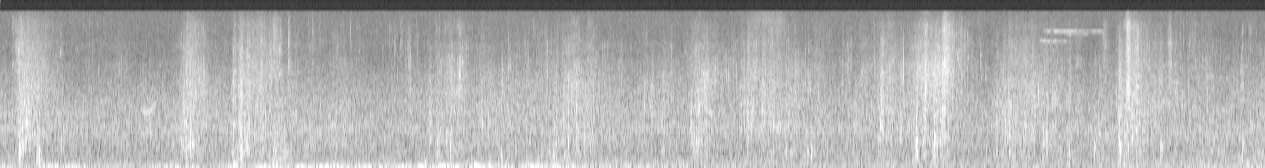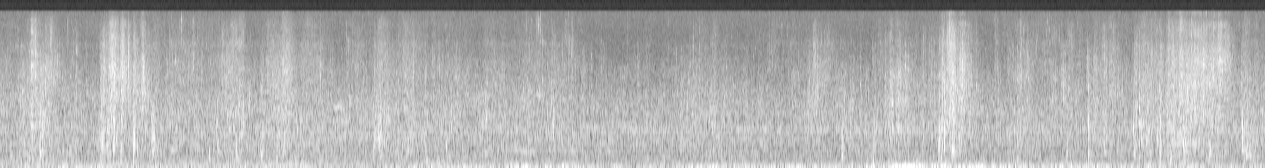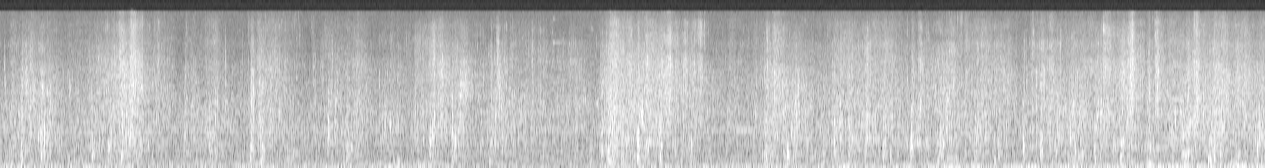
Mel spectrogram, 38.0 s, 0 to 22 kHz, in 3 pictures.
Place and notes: København K, København, Danemark - Bridge
Water near Inderhavnsbroen, Zoom H6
